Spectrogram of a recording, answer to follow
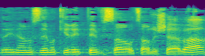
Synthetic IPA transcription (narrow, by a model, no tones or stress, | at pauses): d̪ajnanosemakiʁejt̪evsaʁaot͡saʁleʃavaʁ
